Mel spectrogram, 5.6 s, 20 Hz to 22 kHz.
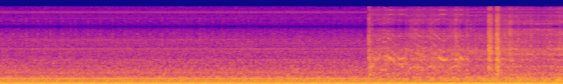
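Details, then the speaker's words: Chrysler Valiant VJ, sat 25 years, after a good earth and fuel line on to fill the carb bowl: engine catches and settles into a low, even idle, no misfire; runs fine, though it won't fire off the key. "hey there you go she's a runner hey beautiful all i needed was a good ground and a good go"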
